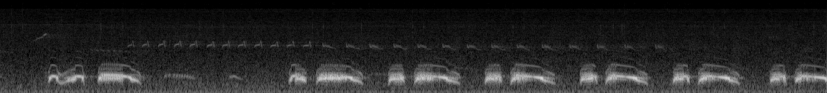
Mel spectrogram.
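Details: A spotted dove used as a decoy to lure wild doves gives loud, hoarse three-part coos. After an opening pair, six phrases repeat roughly every two-thirds of a second. A faint, rapid series of high ticking chirps runs behind.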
